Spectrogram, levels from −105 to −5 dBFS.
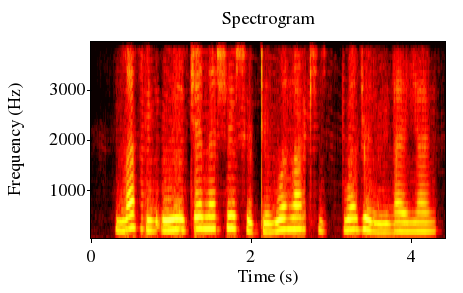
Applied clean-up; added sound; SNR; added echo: neural separator model SepFormer WHAMR!.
